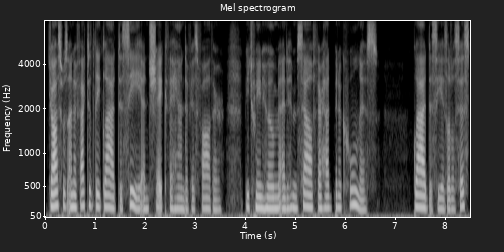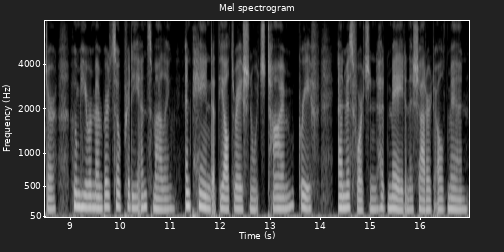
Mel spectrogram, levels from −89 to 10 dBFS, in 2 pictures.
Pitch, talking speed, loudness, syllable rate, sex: 170 Hz, 180 wpm, -22 LUFS, 5.3 syllables/s, female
